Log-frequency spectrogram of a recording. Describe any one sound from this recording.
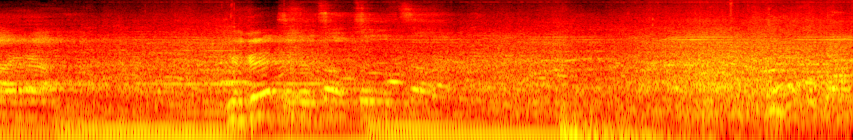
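Loud music with a heavy bass beat plays through loudspeakers.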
